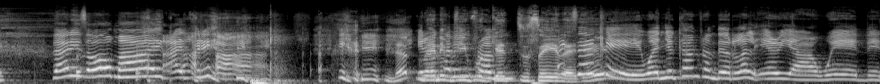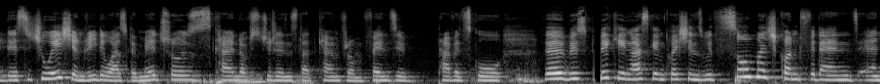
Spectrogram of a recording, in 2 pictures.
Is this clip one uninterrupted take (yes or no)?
no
